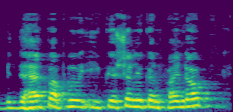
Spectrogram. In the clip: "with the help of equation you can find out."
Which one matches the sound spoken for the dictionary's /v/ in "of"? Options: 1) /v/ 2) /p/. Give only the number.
2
